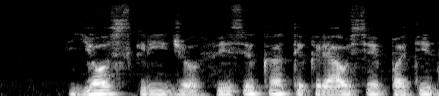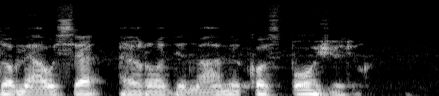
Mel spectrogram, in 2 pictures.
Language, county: Lithuanian, Panevėžys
